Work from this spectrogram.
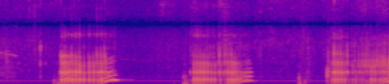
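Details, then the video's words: Charlie, a dog, gives three drawn-out, growly whining vocalisations, each about half a second long with wavering, bending pitch, separated by brief quiet pauses. "Repeating Charlie's sounds"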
